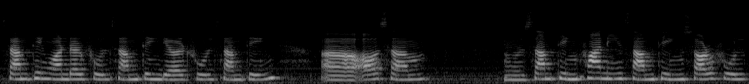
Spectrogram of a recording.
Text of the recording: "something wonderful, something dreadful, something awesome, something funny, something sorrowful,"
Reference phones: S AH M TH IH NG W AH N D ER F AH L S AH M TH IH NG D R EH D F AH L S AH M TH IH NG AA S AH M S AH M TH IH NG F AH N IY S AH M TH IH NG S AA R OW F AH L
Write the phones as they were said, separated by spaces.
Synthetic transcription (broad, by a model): S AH M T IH NG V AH N D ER F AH L S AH M T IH NG D EH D F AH L S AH M T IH NG AA S AH M S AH M T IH NG F AH N IY S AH M T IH NG S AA R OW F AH L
